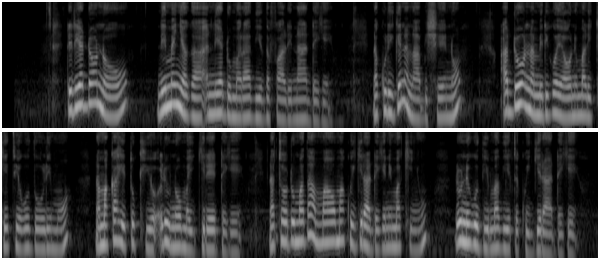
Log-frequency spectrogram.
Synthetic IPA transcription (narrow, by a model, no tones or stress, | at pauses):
ɾeɾeadɔnɔo | nemɛɲaɣaneadomaɾaðieðafaɾenadɛɣɛ | nakoɾiɡɛnanabiʃɛnɔ | a̰donameɾiɣɔjaɔnemaɾeketeɛɣoðoɾemwɔ | namakaɦetokʰiɔɾeunɔmaiɡiɾɛdɛɣɛ | natɔdomaðamaɔmakwiɡeɾadɛɣɛnemakʰiɲu | ɾeuneɣoðiemaðietɛkwiɡeɾadɛɣɛ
